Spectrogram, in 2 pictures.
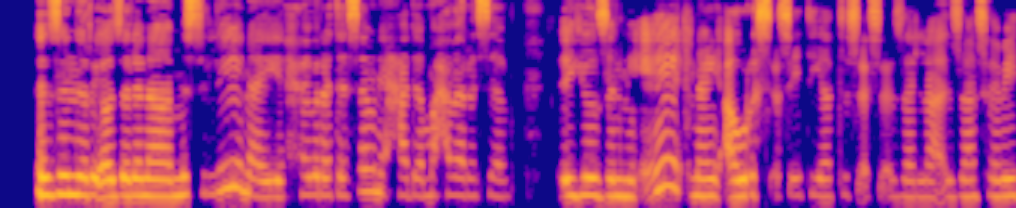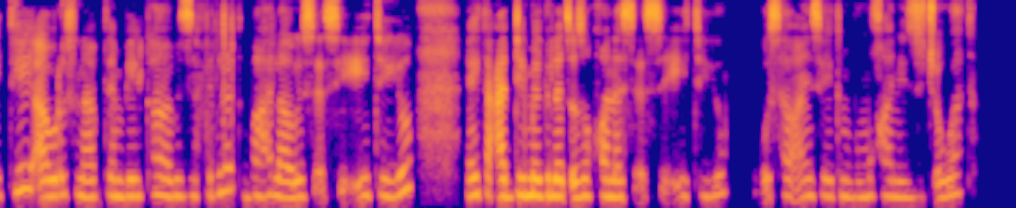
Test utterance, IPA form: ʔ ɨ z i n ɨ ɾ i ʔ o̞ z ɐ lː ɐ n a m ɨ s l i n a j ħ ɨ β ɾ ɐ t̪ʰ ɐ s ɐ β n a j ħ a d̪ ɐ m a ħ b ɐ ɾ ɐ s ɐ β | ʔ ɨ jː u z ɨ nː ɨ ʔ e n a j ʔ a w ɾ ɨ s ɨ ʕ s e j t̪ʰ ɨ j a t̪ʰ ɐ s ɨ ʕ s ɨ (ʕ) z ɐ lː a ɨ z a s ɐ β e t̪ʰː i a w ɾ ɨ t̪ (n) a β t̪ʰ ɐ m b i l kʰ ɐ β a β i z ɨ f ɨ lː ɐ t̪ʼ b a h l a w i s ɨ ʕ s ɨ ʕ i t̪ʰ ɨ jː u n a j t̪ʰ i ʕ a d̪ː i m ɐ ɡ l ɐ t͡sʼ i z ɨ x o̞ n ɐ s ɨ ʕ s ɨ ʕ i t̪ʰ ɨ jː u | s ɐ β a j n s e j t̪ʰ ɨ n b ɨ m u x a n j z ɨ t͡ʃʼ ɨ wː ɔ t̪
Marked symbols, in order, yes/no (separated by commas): yes, yes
